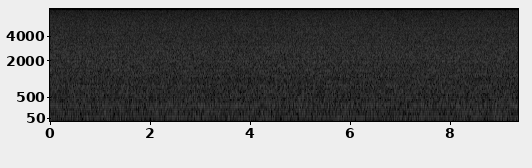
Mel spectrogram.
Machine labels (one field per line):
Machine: fan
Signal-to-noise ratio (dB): -6 dB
